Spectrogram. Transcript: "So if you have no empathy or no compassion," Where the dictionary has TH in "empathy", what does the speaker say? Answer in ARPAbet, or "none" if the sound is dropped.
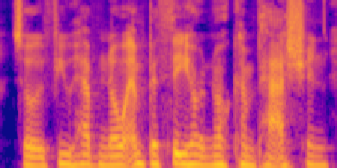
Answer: TH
